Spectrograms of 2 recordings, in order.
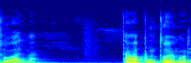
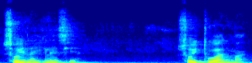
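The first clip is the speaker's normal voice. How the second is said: hushed solemn revelation; 3 semitones lower, 6 dB quieter than usual. Retold or imitated. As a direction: reveal who she is in a grave hush. La doncella se revela a Hermas. (revelación solemne en voz baja)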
